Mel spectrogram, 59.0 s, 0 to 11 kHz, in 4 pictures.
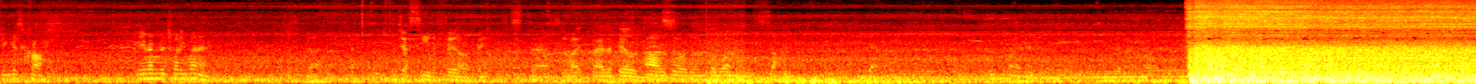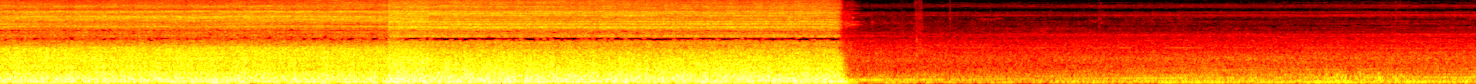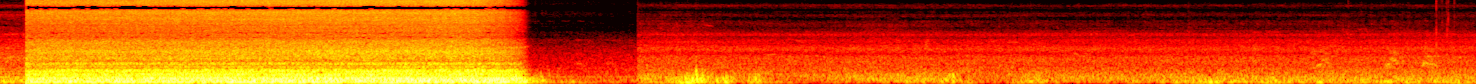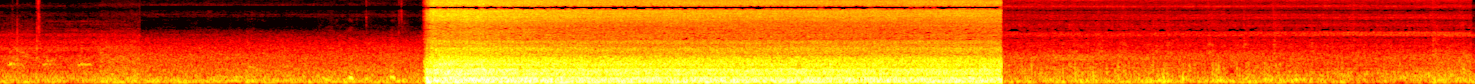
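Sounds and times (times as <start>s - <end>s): propane burner firing: 11.8s - 23.4s, 29.8s - 34.9s, 48.5s - 54.4s.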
